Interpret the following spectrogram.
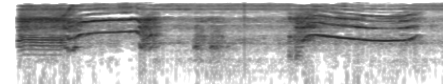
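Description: Whale calls: two long pitched calls, the first rising in pitch and the second falling, with fainter sounds between them.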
